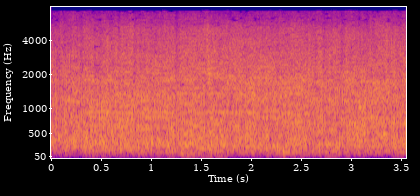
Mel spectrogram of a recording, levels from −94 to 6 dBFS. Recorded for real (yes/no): no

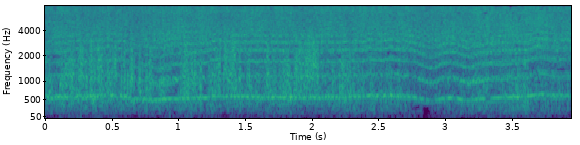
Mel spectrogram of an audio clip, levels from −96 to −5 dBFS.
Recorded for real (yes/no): yes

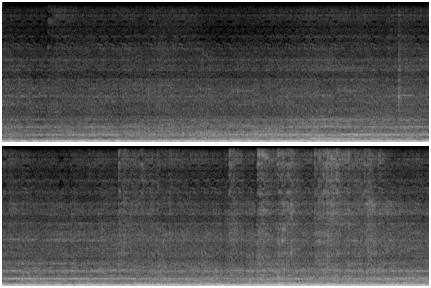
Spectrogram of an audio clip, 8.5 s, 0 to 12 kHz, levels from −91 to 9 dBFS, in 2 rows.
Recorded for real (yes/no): no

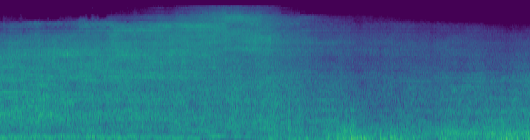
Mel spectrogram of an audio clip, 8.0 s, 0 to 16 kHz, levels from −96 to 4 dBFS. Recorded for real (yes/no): no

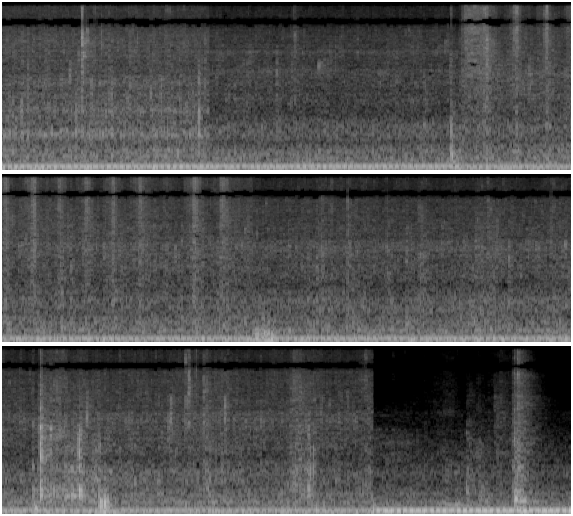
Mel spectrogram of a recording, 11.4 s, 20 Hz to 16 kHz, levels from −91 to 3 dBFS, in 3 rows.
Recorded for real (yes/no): yes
